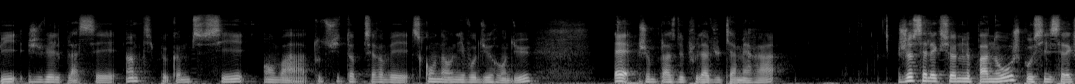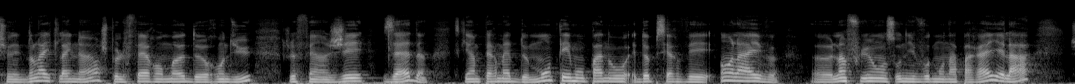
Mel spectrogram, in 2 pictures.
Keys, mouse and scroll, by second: 0.2 click, 0.9 g, 2.3 click, 3.5 click, 7.1 KP_0, 9.4 right click, 11.2 click, 15.0 g, 20.0 click.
